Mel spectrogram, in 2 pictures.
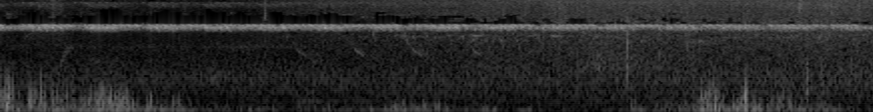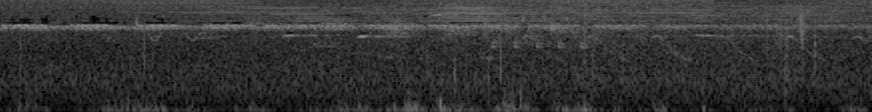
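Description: Outdoor ambience: wind rumbling on the microphone in gusts, with a steady high whine behind it.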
